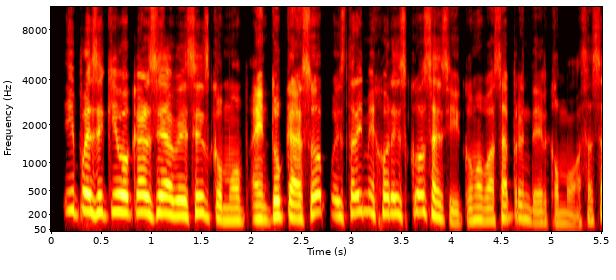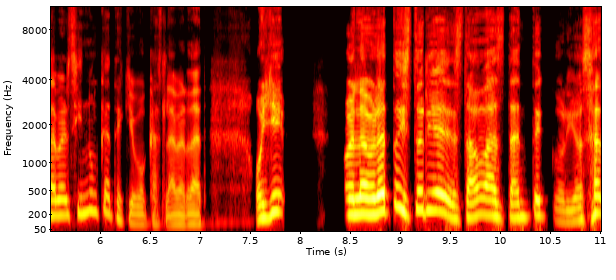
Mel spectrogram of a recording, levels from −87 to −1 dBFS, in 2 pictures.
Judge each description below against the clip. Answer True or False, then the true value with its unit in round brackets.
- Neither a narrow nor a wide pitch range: False (7.5 semitones)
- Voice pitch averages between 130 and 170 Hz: False (180 Hz)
